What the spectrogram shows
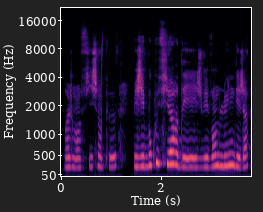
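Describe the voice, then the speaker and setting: A woman's voice: fairly high pitch, steady tone, normal speed. A woman giving casual, chatty gameplay commentary, thinking aloud as she goes. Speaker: gaming video creator.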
